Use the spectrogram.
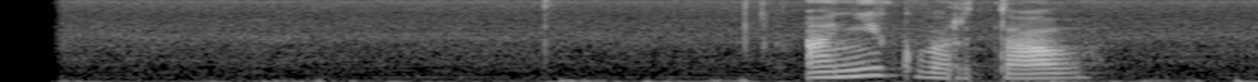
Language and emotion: Russian, neutral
